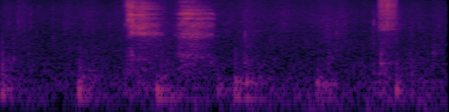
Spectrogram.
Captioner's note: sniffling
